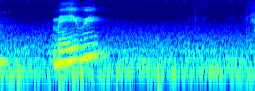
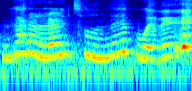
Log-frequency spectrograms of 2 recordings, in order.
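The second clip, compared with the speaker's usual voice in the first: put-on higher, softer, slow tender old lady voice; sweet old psychic; 5 semitones higher, 3 dB quieter than usual. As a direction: coo it like a kindly grandma giving advice. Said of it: "She's like".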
